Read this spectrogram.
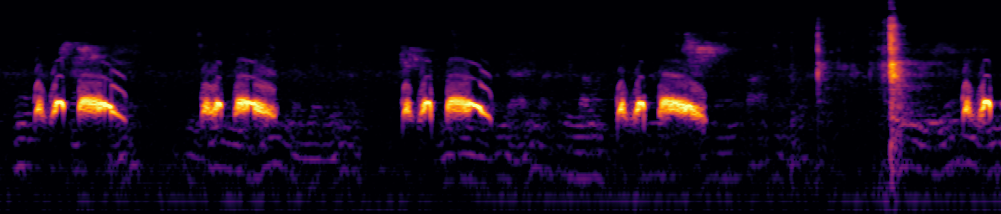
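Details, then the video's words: Spotted dove giving its luring call four times in a row, each phrase double short coo plus long falling coo, with a few sharp clicks and knocks near the end. "Tiếng chim cu gáy kèm kích bổi nhanh nổi - Suara yang menarik suara Tekukur Enak Didengar Buat Pikat"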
